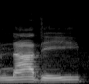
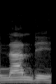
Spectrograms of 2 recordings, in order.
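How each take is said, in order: First: It is said without an n before d. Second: It is said with an n before d. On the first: The speaker calls it wrong. "it's written N A D I" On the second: The speaker calls it right. "but it's actually Nandi"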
